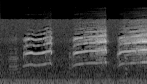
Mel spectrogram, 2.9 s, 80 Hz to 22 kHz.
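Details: Peregrine falcons pair bonding after the breeding season at a San Jose city hall nest ledge, July 2024: three drawn-out, slightly rising, nasal wailing notes, each around half a second long.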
